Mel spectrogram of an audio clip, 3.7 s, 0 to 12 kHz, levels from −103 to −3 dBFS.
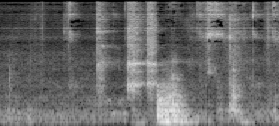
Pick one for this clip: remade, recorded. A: remade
